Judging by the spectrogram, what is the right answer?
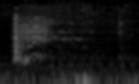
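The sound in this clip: A car engine cranking but failing to start, a short, grinding starter burst followed by a pause and a second, fainter attempt, quiet overall.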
